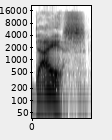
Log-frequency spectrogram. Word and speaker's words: dais: Andrew said, can you just take us over how you pronounce the word dais again? Did I say days? I reckon I might have said days. But you're right, Andrew. Dais. Thank you very much.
